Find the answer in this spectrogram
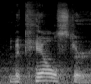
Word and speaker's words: McAlester: We've made it all the way to McAlester is how that's pronounced.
